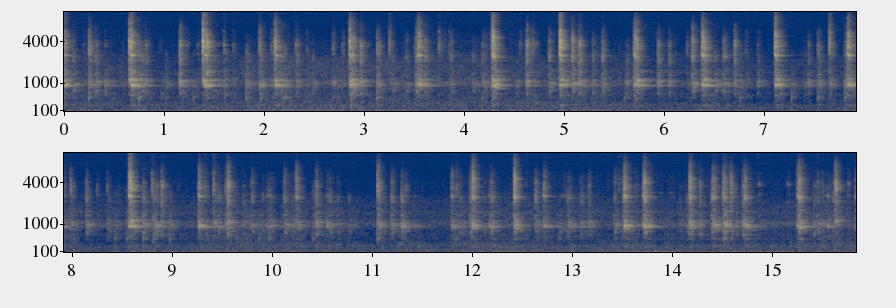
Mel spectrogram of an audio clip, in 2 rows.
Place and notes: Composite 4 contact microphones recording of a street light pole with some loose wires tumbling polyrhythmically inside. During stronger gushes of wind, the pole is vibrating more and the wires inside begin screeching loudly.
